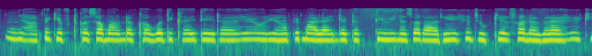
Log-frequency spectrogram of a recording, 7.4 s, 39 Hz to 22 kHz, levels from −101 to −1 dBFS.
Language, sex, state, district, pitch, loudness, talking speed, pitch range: Hindi, female, Himachal Pradesh, Shimla, 255 Hz, -16 LUFS, 225 wpm, 245-270 Hz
